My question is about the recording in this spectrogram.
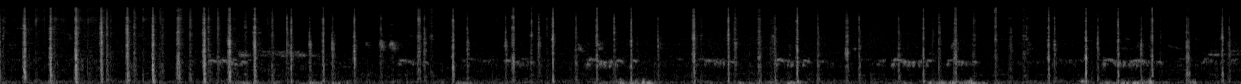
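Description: Rapid, irregular knocking taps, three or four a second and louder in the first half, with a short warbling chirp about once a second and a few dull thuds near the end.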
